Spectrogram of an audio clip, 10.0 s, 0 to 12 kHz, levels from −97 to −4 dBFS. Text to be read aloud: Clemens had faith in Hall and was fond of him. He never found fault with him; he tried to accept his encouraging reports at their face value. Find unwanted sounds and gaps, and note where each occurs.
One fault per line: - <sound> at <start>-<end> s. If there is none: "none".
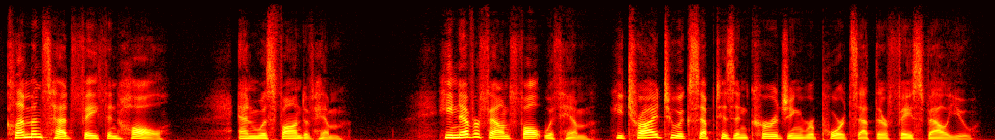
none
